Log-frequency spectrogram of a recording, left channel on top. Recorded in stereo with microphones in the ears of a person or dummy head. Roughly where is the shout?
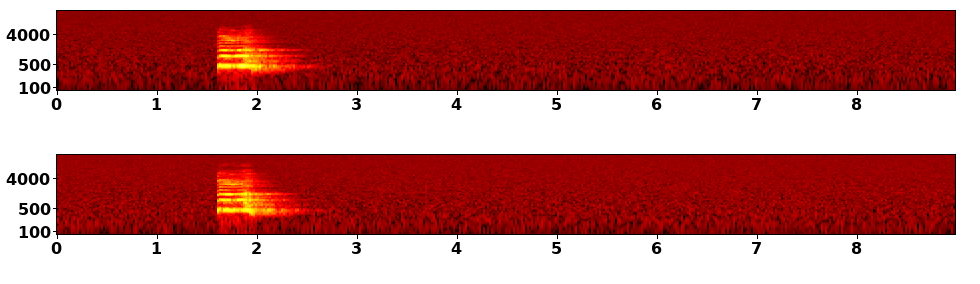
Right.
